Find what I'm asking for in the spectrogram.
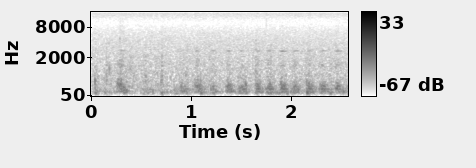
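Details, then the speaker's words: Dnepr motorcycle gearbox input shaft bearing, hand-spun on the bench: gritty, uneven rumble; bearing is rough and worn and will be pulled and replaced. "hear that bearing how rough it is so i'll have to take this to work"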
